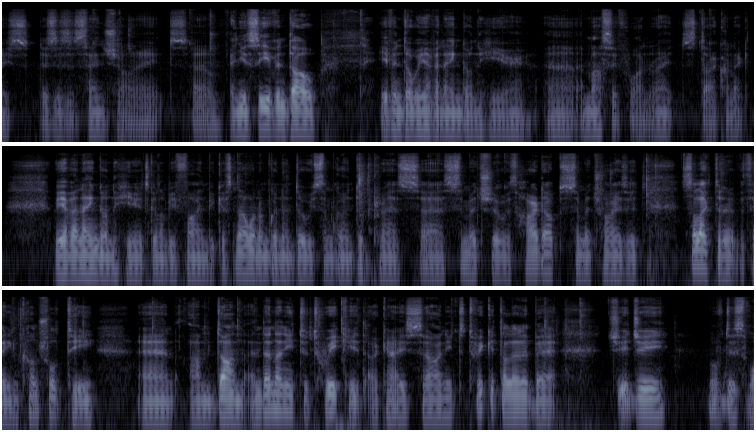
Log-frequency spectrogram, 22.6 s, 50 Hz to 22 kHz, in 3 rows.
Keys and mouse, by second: 1.1 Tab, 1.7 click, 3.1 q, 8.9 Tab, 9.4 middle click, 10.1 alt+x, 12.4 click, 13.5 Tab, 13.9 a, 14.5 click, 15.1 ctrl+t, 15.7 Tab, 16.8 shift+click, 17.5 shift+click, 18.1 Tab, 18.5 shift+drag, 19.4 click, 20.4 g.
